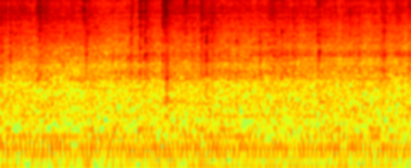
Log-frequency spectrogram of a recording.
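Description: Omelet frying in a ceramic-coated skillet, a faint steady sizzle with scattered small crackles over a low steady hum.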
